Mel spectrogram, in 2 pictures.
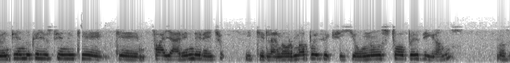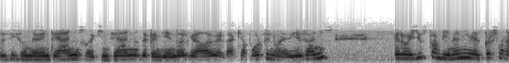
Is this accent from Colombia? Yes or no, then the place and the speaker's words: yes; Colombia; en lo personal como colombiana, me ha impactado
